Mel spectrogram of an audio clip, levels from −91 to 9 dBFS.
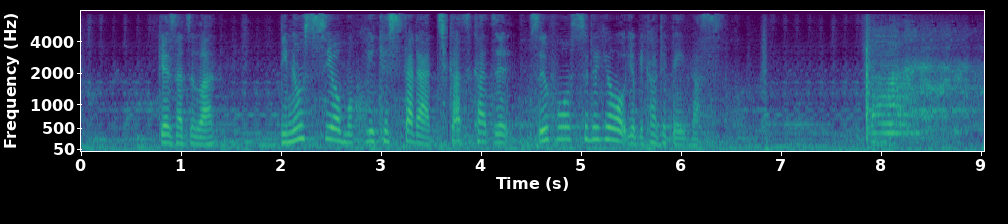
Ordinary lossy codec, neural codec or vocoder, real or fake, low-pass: none; codec, 16 kHz, 1.1 kbps, Voila-Tokenizer; fake; none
